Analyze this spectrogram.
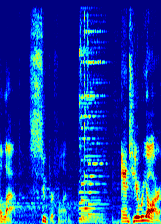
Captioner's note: Mario Selection Sound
